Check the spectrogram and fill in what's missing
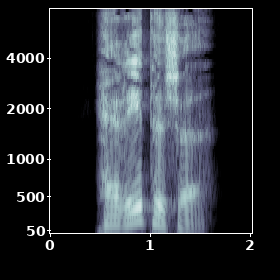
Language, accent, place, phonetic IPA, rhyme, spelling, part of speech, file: German, Germany, Berlin, [hɛˈʁeːtɪʃə], -eːtɪʃə, häretische, adjective, De-häretische.ogg
- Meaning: inflection of häretisch: 1. strong/mixed nominative/accusative feminine singular 2. strong nominative/accusative plural 3. weak nominative all-gender singular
